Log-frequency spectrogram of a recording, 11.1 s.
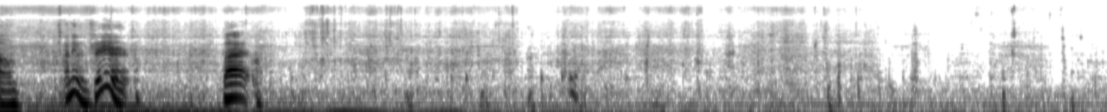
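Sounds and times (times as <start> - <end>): low background hum: 0.0 - 11.0
chewing and lip smacks: 8.0 - 11.0.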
